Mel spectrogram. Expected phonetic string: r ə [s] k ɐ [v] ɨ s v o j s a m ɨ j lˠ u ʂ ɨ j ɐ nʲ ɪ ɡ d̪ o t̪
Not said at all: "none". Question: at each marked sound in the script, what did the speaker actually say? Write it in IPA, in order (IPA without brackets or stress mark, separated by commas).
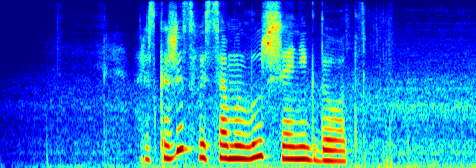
s, ʐ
